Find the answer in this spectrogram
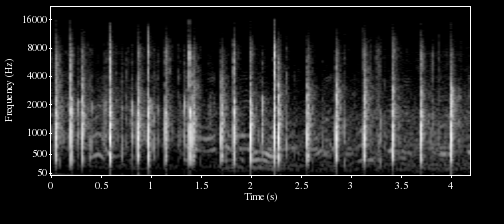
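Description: A few spectators clapping by hand: sharp, uneven claps, about six a second, that stop suddenly at the end.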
